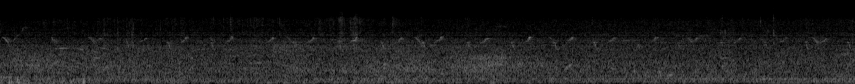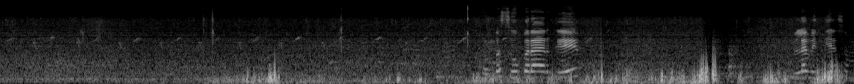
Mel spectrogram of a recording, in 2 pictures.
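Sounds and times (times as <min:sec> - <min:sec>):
bird chirping: 0:00.0 - 0:13.6
outdoor background hiss: 0:00.0 - 0:17.0.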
